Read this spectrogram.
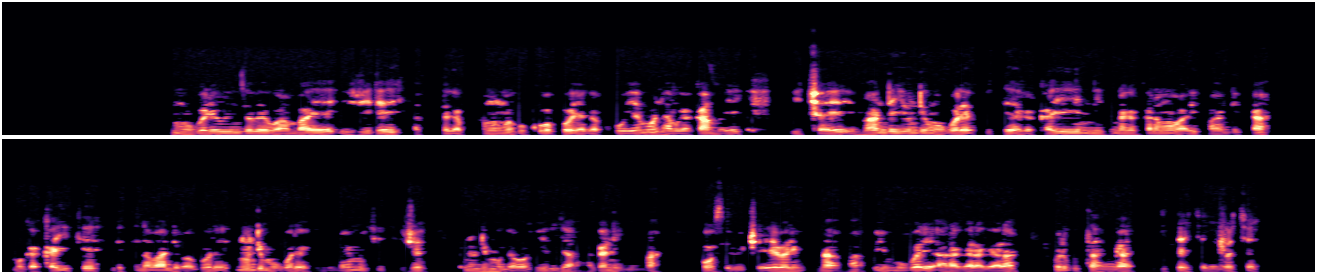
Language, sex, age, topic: Kinyarwanda, male, 18-24, health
